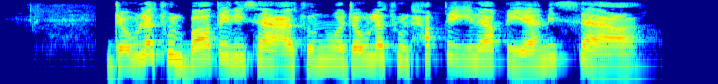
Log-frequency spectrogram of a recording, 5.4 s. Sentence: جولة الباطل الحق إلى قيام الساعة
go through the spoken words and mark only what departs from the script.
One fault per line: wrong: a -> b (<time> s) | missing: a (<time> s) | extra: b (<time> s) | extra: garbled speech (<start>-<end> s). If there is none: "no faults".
extra: ساعة وجولة (1.8 s)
